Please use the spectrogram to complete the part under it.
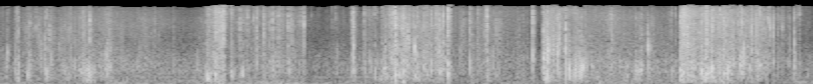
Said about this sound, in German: Dürre Zweige knistern unter ihren Füßen, ausgetrocknete Blätter. Reiner Zunder.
